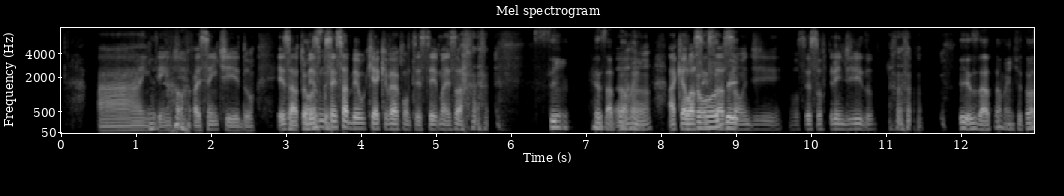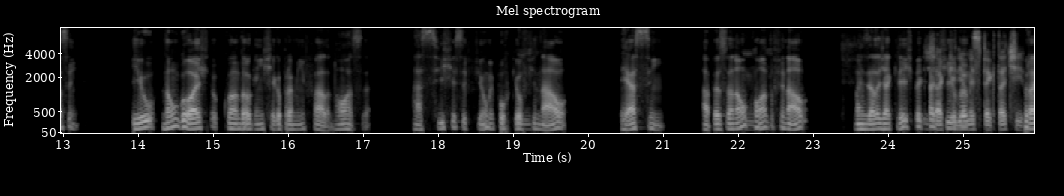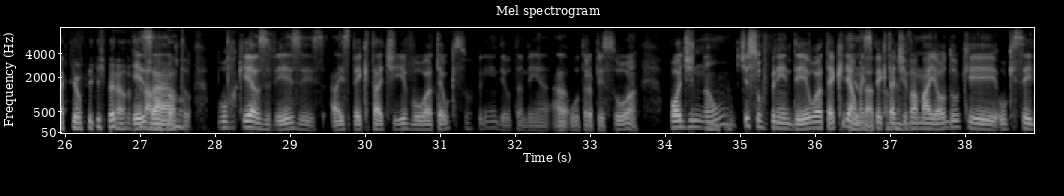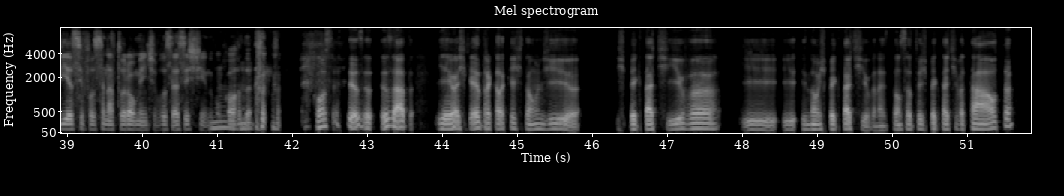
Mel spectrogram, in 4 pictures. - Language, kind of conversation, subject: Portuguese, podcast, Como uma reviravolta bem construída na trama funciona para você?
- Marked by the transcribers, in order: laughing while speaking: "Então"; tapping; chuckle; chuckle; chuckle; other noise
